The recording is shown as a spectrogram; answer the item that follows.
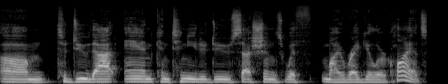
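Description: A man with an ordinary speaking voice talks at medium pitch and a moderate pace with ordinary pitch variation, on a very clean recording with a silent background. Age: 30s. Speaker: music producer and mix engineer. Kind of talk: casual interview.

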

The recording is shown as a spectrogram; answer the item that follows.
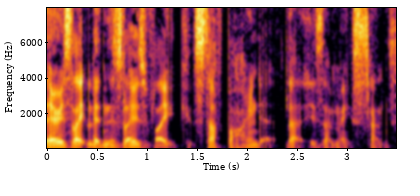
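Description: A man speaks at a fairly low pitch with ordinary pitch variation. His loudness swings widely. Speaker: podcast guest. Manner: fast talker.

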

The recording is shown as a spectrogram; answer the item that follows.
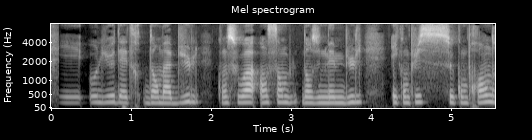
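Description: Dark and mellow in tone, this woman's voice comes through on a very clean recording against a silent background. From Réunion. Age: 20s. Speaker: student podcaster. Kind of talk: casual personal monologue. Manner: halting.

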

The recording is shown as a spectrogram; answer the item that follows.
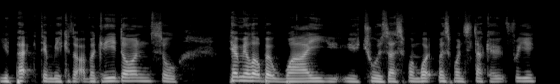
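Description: On a very clean recording with a silent background, a man in a Glasgow accent speaks very fast in a fairly high, monotone, flat voice. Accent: Scottish (Glasgow). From Scotland. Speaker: podcast host. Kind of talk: casual chat.

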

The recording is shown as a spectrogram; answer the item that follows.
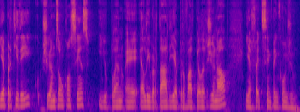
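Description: With a Lisbon accent, a man talks at a fairly quick pace and medium pitch in a dark, mellow tone. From Lisbon, Portugal. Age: 40s. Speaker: logistics warehouse director. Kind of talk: corporate podcast discussion.

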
